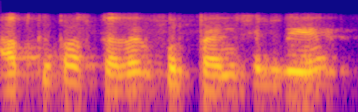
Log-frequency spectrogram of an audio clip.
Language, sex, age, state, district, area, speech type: Urdu, male, 30-45, Delhi, North East Delhi, urban, conversation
